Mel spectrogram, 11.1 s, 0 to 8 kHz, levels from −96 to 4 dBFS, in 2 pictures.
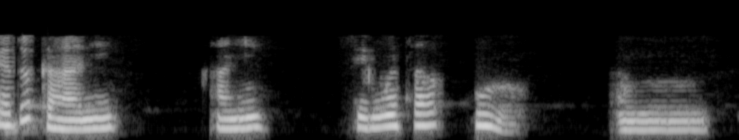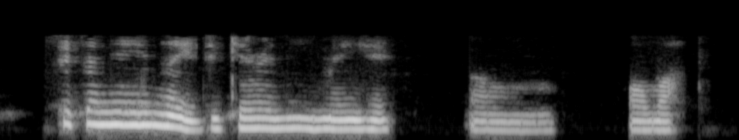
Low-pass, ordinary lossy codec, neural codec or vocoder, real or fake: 7.2 kHz; AAC, 16 kbps; vocoder, 22.05 kHz, 80 mel bands, WaveNeXt; fake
